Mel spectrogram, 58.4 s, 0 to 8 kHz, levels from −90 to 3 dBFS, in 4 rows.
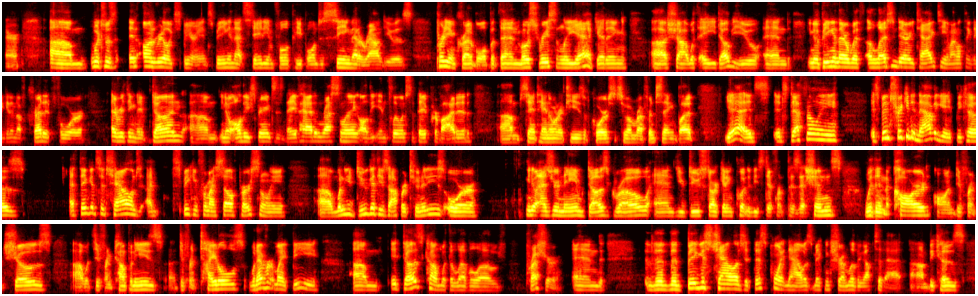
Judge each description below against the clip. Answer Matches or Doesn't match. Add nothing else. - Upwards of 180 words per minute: Doesn't match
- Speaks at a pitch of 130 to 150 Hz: Matches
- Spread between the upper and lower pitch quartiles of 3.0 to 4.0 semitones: Matches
